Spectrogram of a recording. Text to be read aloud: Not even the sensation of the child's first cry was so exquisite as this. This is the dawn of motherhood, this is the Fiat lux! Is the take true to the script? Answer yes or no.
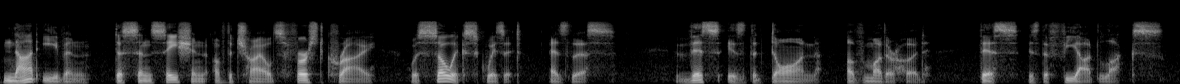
yes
